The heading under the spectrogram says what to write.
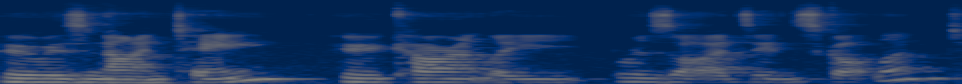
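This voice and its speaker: A woman speaks with an Australian accent at a fairly low pitch. Her pace is fairly slow. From Australia, Queensland (Brisbane). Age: 40s. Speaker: podcast co-host, registered nurse. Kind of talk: casual interview chat.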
